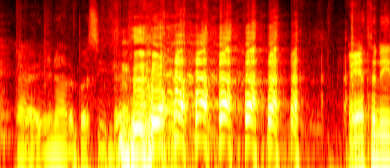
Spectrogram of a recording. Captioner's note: laughs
